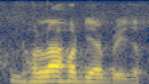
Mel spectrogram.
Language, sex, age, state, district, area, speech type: Assamese, male, 30-45, Assam, Charaideo, urban, spontaneous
